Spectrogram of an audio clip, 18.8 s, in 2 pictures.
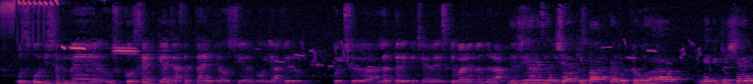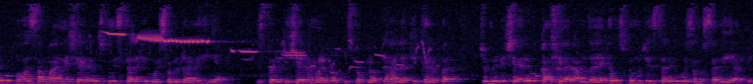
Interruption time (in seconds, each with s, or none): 6.4 s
